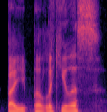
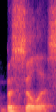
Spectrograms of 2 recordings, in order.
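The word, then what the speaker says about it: Bacillus: compare contrast it with Baliculus? Beulus. Hopefully, I'm saying that right. B A C I L U S. Oh, Basillus. Basilus. Yeah, I didn't think I was pronouncing it right.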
